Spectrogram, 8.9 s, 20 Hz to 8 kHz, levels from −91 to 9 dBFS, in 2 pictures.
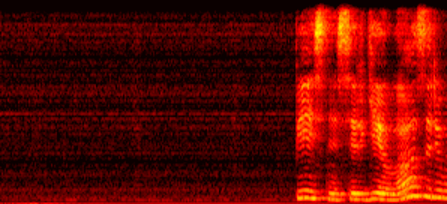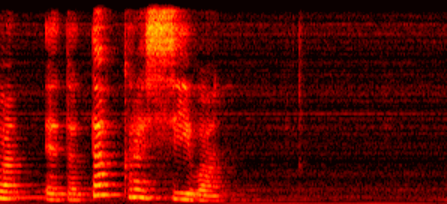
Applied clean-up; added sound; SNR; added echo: none; none; none; reverberation time 0.3 s.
